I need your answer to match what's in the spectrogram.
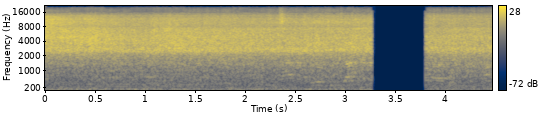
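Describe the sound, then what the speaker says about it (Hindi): Heavy rain pours outside during a storm at a fair as a loud, dense broadband wash. It cuts out briefly for a moment of silence, then resumes just as strong. "बाहर हो रही है तूफान बारिश"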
